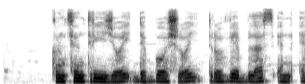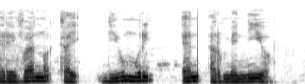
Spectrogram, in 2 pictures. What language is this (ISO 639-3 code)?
epo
